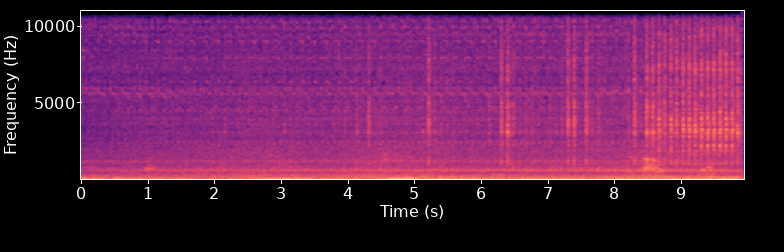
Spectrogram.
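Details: Toyota 1NR-FE engine with a noise problem: a light, quick tick, roughly three or four a second, rides over the steady idle; top-end tick, cause unconfirmed, before teardown.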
